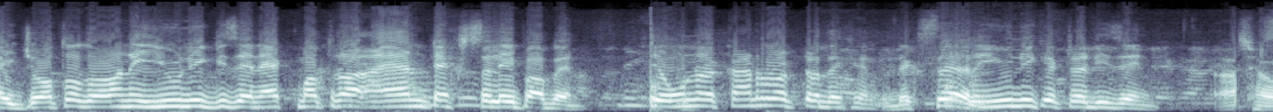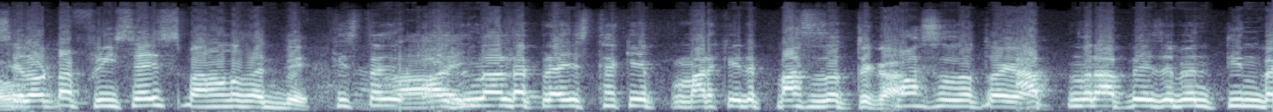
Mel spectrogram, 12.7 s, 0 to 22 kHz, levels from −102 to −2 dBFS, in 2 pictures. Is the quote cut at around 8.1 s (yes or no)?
yes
